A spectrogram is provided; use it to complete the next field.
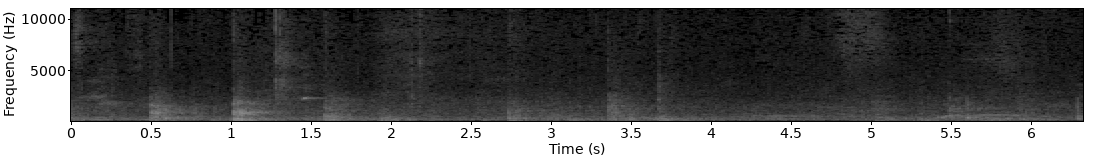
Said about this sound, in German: Ich höre Schritte. Wer mag das sein?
